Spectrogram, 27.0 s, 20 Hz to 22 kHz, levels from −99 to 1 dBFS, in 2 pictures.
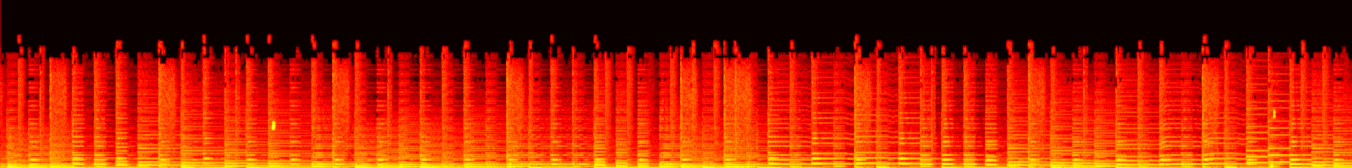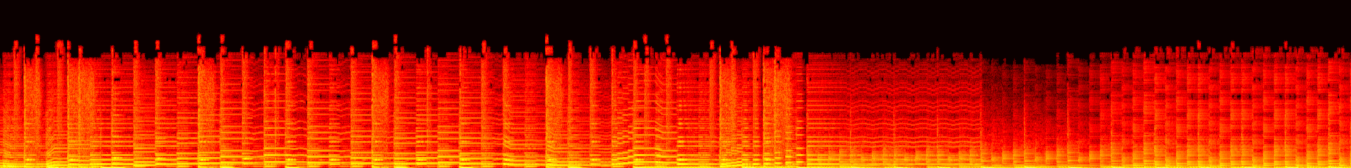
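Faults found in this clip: DAB burbling at 2.72–2.74 s and 12.68–12.75 s. Brief watery blips. Points to a few corrupted MP2 frames. Weak reception, low bit error rate of about 0.1 to 0.15 percent. Residual errors corrupt samples, so single sub-bands get short noise blips.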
